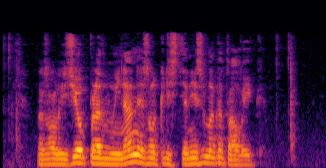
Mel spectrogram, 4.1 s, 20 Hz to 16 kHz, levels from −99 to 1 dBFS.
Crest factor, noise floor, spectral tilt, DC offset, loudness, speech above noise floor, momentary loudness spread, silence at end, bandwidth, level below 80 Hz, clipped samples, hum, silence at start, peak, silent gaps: 20 dB; -50 dBFS; -7 dB/octave; under 0.1%; -22 LUFS; 29 dB; 12 LU; 0.45 s; 7.8 kHz; -56 dBFS; under 0.1%; none; 0.45 s; -2 dBFS; none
